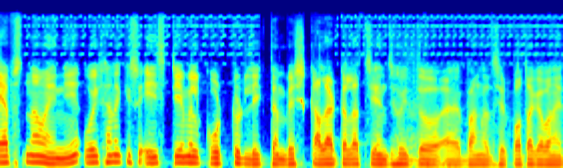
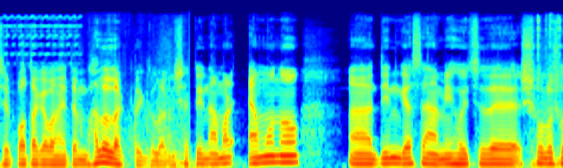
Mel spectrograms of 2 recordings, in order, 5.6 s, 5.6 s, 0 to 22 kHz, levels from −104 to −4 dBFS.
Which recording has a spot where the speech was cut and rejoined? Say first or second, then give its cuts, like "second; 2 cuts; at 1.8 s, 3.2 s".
second; 1 cut; at 1.9 s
